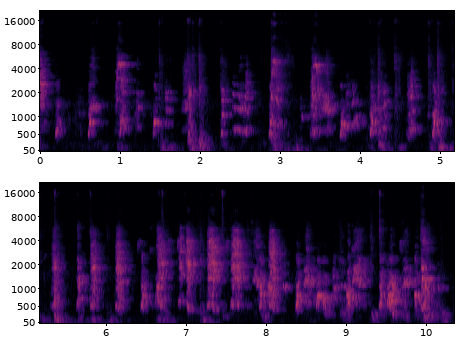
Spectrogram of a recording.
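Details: Chukar partridge calling in a dense, continuous run of harsh, broad clucking notes that seem to overlap, several per second, with varying loudness throughout.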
